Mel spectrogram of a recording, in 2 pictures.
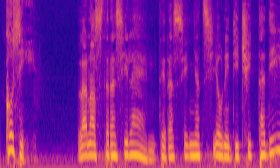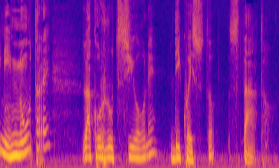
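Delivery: ordinary talk, nothing marked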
